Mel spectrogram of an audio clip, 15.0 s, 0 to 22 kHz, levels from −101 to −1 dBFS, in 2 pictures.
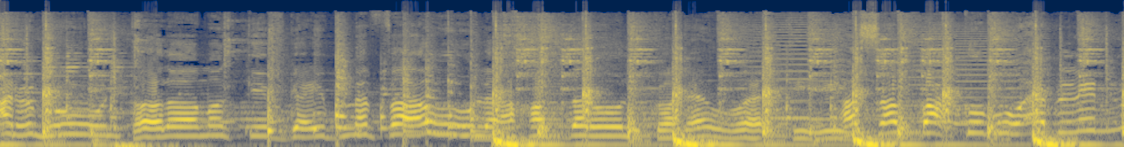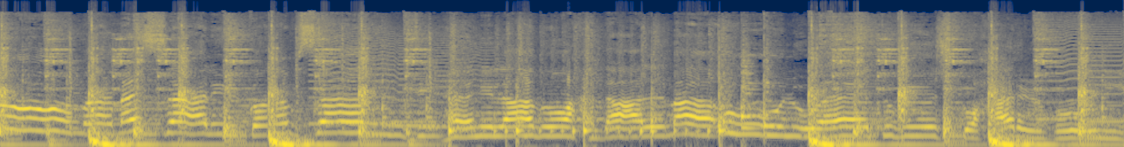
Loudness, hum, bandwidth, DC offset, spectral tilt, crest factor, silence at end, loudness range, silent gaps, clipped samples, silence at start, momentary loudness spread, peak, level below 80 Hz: -10 LUFS; none; 17.5 kHz; under 0.1%; -4 dB/octave; 10 dB; 0 s; 2 LU; none; 0.7%; 0 s; 6 LU; 0 dBFS; -18 dBFS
